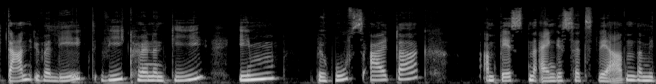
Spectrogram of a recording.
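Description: At 3.32 s, right after "wie können die im", the speech drops out for about 36 ms and then picks up exactly where it left off, which is a gap at a join of encoded pieces. It sounds like the clip was encoded in separate chunks and glued back together without trimming, so the encoder's startup delay and last-frame padding both stayed in. You get a short hole with edges smeared by the codec, ending at 3.36 s.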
